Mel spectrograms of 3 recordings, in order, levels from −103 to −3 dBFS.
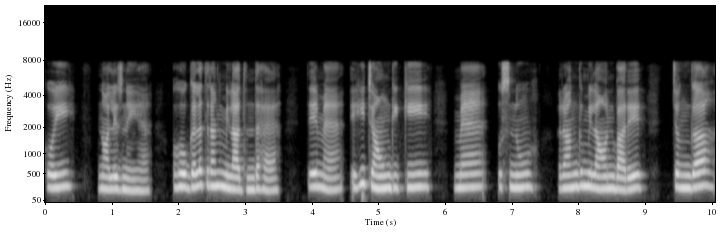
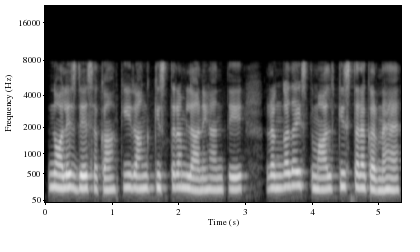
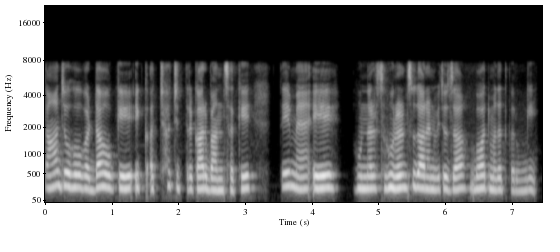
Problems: background sounds at intervals, background conversations at intervals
